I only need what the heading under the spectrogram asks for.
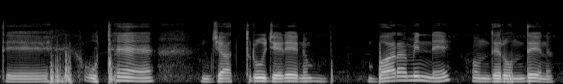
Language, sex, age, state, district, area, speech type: Dogri, male, 18-30, Jammu and Kashmir, Udhampur, rural, spontaneous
